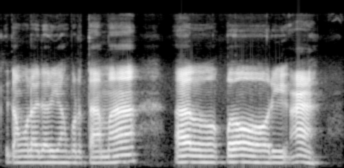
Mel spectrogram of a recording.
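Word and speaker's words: القارعة: Sahabat-sahabat pencinta Al-Qur'an, kita mulai dari yang pertama, Al-Qari'ah. Di sini ada kata alif lam, ada tandanya sukun. Berarti ini bacaan al-qamariyah atau izhar qamariyah. Bacanya jelas, jangan didengungkan.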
